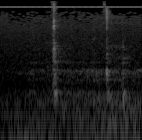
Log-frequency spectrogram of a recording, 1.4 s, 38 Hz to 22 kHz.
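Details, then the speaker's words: RCA RP-190 record changer after slider reinstalled and adjusted: a few light, separate mechanical clicks as it cycles, with no repeated rejecting; changer working normally. "and doesn't keep rejecting so that's good try it again move this toward the end of the record there we go and it's doing fine"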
